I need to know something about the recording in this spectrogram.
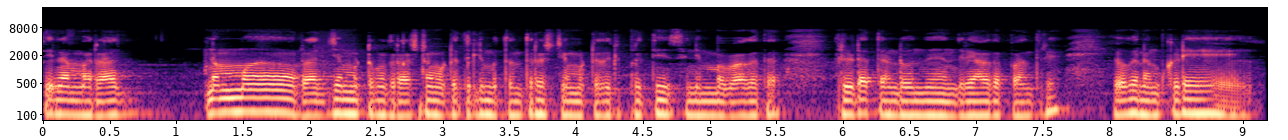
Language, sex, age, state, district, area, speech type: Kannada, male, 18-30, Karnataka, Dharwad, urban, spontaneous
